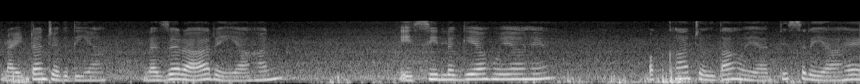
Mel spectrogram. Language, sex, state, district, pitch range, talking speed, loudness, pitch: Punjabi, female, Punjab, Kapurthala, 195-245 Hz, 120 wpm, -15 LUFS, 225 Hz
